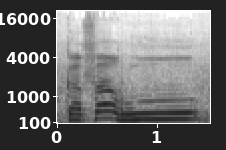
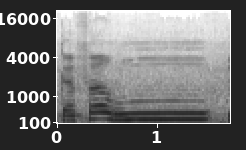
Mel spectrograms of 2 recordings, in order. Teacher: را کو پر پڑھیں گے اور واو مدہ کی وجہ سے کھینچ کے پڑھیں گے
